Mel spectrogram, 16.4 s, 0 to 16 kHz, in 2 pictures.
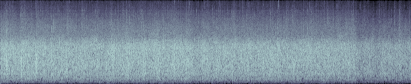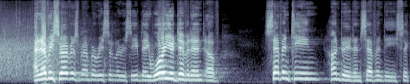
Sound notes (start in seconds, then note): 1.5 applause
